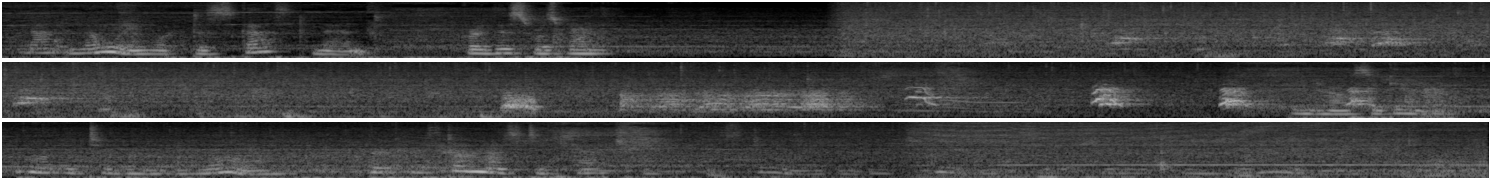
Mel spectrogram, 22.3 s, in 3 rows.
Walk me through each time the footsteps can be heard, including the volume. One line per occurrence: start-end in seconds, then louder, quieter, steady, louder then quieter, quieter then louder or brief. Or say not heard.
not heard.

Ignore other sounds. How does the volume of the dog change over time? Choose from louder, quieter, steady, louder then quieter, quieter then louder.
louder.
